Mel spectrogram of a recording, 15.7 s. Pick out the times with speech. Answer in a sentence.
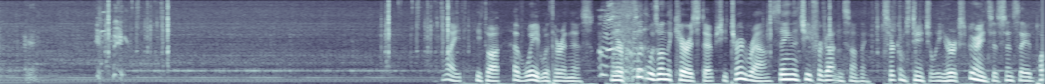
You can hear the speech from 6.7 to 15.6 s.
